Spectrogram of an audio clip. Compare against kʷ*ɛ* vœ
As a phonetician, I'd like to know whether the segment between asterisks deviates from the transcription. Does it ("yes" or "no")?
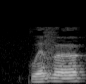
no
